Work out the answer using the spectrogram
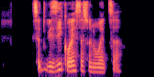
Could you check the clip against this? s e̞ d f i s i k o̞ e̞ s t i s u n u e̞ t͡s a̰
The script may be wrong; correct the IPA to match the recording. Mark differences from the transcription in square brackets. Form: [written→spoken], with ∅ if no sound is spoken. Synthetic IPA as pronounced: s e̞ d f i [s→z] i k o̞ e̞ s t [i→a] s u n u e̞ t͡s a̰

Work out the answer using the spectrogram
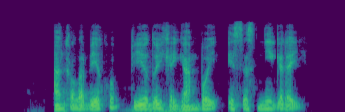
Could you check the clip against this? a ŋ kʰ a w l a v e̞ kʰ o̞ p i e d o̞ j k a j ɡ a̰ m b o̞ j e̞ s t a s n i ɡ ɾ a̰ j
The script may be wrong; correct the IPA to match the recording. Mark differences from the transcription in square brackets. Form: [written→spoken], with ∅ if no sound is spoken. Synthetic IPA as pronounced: a ŋ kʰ a w l a [v→b] e̞ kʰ o̞ p i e d o̞ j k a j ɡ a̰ m b o̞ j e̞ s t a s n i ɡ ɾ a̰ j

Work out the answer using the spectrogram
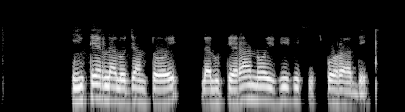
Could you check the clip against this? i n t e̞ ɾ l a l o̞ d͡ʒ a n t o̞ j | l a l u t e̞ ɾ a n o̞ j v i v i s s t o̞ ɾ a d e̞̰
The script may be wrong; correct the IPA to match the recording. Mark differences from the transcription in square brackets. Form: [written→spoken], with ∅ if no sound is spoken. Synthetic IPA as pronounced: i n t e̞ ɾ l a l o̞ d͡ʒ a n t o̞ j | l a l u t e̞ ɾ a n o̞ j v i v i s s [t→p] o̞ ɾ a d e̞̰

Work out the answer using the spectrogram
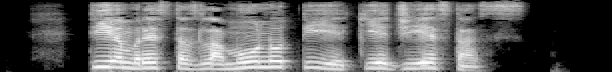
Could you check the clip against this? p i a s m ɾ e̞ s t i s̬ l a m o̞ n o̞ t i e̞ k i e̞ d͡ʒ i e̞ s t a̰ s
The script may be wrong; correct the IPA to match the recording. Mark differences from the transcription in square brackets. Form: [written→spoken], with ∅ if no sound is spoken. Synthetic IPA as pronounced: [p→t] i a [s→∅] m ɾ e̞ s t [i→a] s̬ l a m o̞ n o̞ t i e̞ k i e̞ d͡ʒ i e̞ s t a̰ s

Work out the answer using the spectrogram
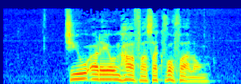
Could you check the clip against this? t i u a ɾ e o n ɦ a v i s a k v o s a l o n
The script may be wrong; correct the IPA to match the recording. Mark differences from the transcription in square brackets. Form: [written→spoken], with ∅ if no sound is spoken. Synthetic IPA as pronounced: [t→t͡ʃ] i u a ɾ e o n ɦ a v [i→a] s a k v o [s→f] a l o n

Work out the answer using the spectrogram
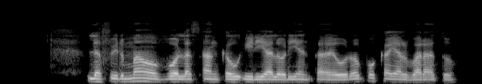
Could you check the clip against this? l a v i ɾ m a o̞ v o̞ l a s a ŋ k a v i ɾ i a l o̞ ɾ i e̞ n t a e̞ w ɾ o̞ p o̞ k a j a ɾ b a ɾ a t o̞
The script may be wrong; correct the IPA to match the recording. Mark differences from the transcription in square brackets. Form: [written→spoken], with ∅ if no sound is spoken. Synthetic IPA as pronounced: l a [v→f] i ɾ m a o̞ v o̞ l a s a ŋ k a [v→w] i ɾ i a l o̞ ɾ i e̞ n t a e̞ w ɾ o̞ p o̞ k a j a [ɾ→l] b a ɾ a t o̞

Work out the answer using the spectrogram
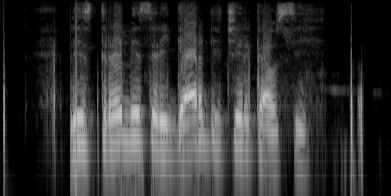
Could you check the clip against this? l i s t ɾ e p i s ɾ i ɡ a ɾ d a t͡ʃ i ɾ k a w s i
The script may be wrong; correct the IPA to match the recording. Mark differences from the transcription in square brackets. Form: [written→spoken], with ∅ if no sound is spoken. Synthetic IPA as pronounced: l i s t ɾ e [p→b] i s ɾ i ɡ a ɾ d [a→i] t͡ʃ i ɾ k a w s i

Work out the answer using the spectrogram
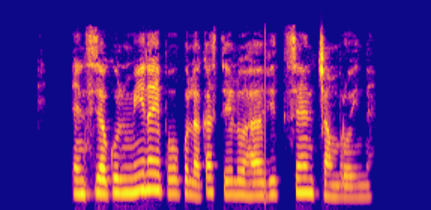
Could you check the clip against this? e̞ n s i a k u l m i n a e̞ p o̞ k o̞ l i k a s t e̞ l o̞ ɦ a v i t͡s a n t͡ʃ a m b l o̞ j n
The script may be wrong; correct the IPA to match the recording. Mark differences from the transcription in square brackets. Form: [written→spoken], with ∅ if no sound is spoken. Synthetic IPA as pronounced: e̞ n s i a k u l m i n a e̞ p o̞ k o̞ l [i→a] k a s t e̞ l o̞ ɦ a v i t͡s [a→e] n t͡ʃ a m b [l→ɾ] o̞ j n

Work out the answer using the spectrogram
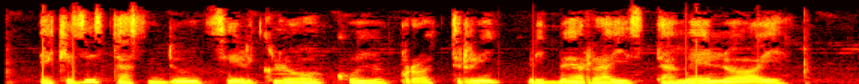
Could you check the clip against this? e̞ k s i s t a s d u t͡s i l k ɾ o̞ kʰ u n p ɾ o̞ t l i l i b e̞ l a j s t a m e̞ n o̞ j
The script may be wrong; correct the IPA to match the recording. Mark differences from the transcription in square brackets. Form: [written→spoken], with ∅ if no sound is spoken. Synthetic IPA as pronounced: e̞ k [s→z] i s t a s d u t͡s i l k [ɾ→l] o̞ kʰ u n p ɾ o̞ t [l→ɾ] i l i b e̞ [l→ɾ] a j s t a m e̞ n o̞ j

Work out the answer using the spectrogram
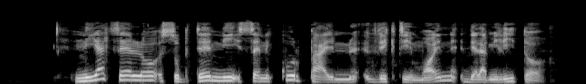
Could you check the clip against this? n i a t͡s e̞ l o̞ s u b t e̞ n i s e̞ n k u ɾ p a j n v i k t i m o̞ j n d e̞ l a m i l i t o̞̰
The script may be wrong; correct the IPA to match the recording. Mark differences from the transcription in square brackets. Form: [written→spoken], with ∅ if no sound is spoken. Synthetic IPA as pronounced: n i a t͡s e̞ l o̞ s u b t e̞ n i s e̞ n k u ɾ p a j n v i k t i m o̞ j n d e̞ l a m i l i t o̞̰

